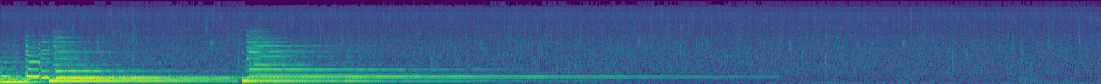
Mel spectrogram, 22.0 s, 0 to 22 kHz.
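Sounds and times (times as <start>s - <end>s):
held musical note: 0.0s - 14.2s
raindrops ticking: 0.0s - 17.0s
steady rain falling: 0.0s - 22.0s.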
